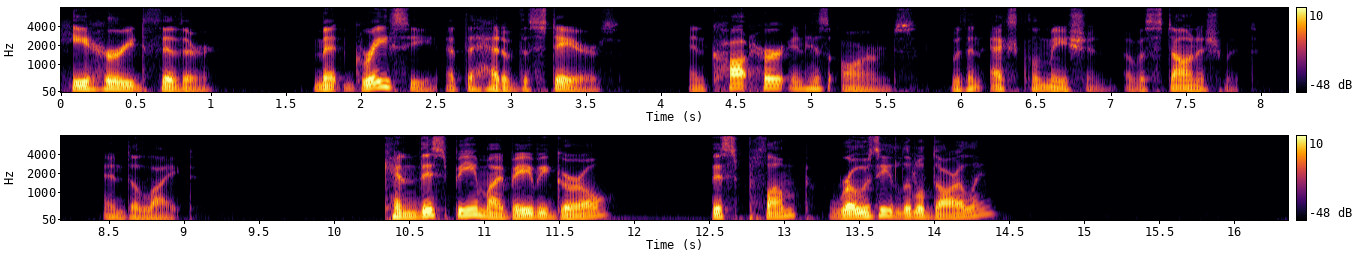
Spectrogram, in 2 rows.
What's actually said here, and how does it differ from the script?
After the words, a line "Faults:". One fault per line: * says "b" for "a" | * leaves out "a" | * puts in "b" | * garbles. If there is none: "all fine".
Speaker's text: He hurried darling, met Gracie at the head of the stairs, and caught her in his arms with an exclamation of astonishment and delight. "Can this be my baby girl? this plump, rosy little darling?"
He hurried thither, met Gracie at the head of the stairs, and caught her in his arms with an exclamation of astonishment and delight. "Can this be my baby girl? this plump, rosy little darling?"
Faults:
* says "thither" for "darling"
